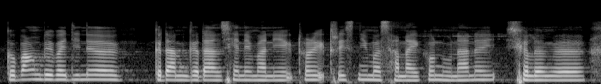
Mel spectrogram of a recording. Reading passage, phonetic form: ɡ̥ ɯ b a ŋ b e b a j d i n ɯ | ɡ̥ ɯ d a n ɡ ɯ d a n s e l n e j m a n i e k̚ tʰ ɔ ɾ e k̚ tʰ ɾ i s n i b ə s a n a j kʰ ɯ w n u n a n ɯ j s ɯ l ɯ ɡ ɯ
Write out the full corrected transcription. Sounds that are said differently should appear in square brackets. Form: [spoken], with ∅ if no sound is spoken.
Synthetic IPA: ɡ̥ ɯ b a ŋ b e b a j d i n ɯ | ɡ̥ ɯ d a n ɡ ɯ d a n s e [∅] n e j m a n i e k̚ tʰ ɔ ɾ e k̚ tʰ ɾ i s n i [m] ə s a n a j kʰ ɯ w n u n a n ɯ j s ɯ l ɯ [ŋ] ɯ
